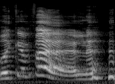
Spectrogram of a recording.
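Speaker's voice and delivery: put-on high Italian accent, "fun" stretched out. Speaker tries saying the phrase again, this time in an Italian accent. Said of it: "Trying to say it in an Italian accent".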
